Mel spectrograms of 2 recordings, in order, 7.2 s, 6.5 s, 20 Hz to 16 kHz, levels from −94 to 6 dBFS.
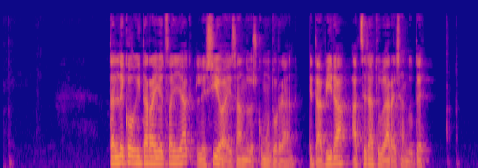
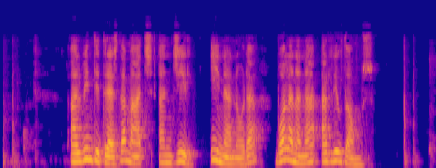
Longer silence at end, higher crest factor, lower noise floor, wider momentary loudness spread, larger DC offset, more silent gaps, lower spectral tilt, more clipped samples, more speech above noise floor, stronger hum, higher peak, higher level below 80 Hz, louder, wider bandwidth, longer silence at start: first, 0.75 s vs 0.45 s; about the same, 20 dB vs 18 dB; first, -75 dBFS vs -57 dBFS; about the same, 10 LU vs 10 LU; neither; neither; second, -4 dB/octave vs -6.5 dB/octave; neither; first, 50 dB vs 40 dB; neither; second, -8 dBFS vs 0 dBFS; about the same, -60 dBFS vs -60 dBFS; second, -25 LUFS vs -18 LUFS; first, 11.5 kHz vs 7.6 kHz; first, 1.65 s vs 0.05 s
